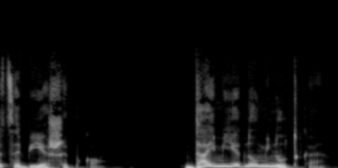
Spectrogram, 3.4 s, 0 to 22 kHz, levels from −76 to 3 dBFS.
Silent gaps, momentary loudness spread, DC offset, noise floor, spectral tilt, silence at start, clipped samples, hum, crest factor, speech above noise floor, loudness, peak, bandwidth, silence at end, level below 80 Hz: none; 12 LU; under 0.1%; -76 dBFS; -6.5 dB/octave; 0 s; under 0.1%; none; 14 dB; 61 dB; -15 LUFS; -2 dBFS; 14 kHz; 0.15 s; -60 dBFS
